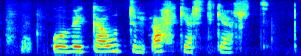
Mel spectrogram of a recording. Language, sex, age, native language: Icelandic, female, 10, Icelandic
